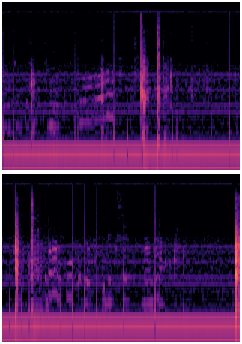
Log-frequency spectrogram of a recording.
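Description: A partly filled plastic soda bottle being flipped and landing on a wooden tabletop: two quick double knocks, about two seconds in and again about three and a half seconds in, over a steady low hum.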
